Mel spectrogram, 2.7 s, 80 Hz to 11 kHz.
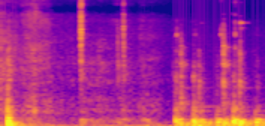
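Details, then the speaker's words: Creworks 8x16 lathe carriage rocked by hand before gib adjustment: loose, uneven knocks and rattling from carriage play, with a gib screw found completely loose. "you can hear all that play I don't know if you can see it but you can most definitely hear it"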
